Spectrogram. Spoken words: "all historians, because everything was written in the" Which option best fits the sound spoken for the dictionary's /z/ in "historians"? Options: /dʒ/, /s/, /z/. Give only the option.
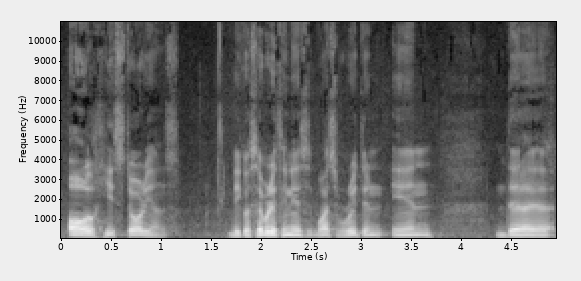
/s/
